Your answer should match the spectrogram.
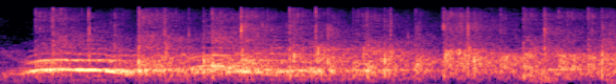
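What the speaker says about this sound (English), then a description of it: "I love asking for applause for Brent and basking in it" A small audience applauds for Brent at a live music show, a short burst of clapping rising quickly and continuing at moderate level, with a voice briefly heard at the start.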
